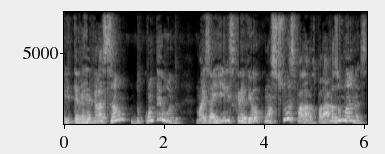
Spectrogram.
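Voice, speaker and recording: A man's extremely high-pitched voice with very wide swings in pitch. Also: moderate pace. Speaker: pastor. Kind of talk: bible study lesson. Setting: livestream. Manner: halting, many fillers.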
